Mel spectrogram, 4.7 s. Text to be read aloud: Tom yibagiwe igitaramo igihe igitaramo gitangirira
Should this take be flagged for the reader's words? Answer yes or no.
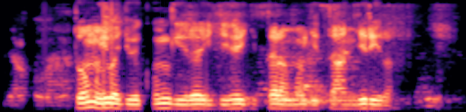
yes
